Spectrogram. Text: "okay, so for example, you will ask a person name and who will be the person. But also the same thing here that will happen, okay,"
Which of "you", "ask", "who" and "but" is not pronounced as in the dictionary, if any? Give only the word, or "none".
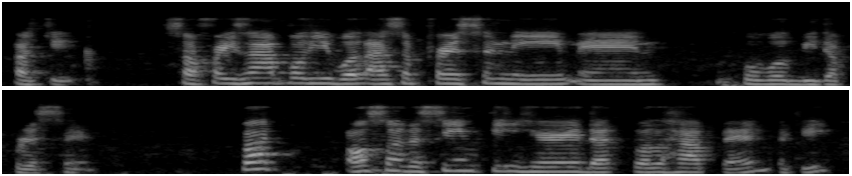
ask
